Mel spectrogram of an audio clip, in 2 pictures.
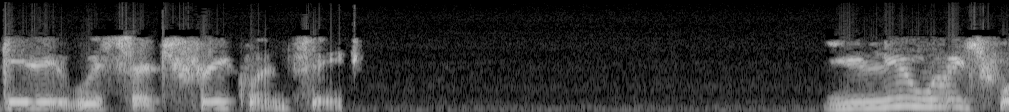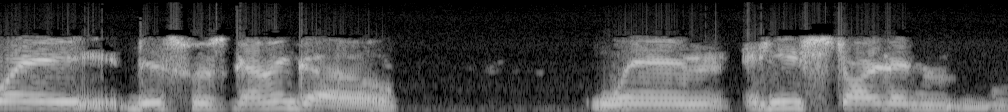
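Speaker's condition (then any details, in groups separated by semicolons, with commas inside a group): Cerebral palsy; diagnosed at three days old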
